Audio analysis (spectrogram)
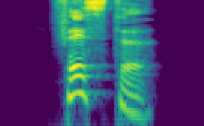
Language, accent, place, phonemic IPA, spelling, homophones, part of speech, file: German, Germany, Berlin, /ˈfɛstə/, Veste, feste, noun, De-Veste.ogg
- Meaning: alternative spelling of Feste (“fortress, stronghold, fortified castle”)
